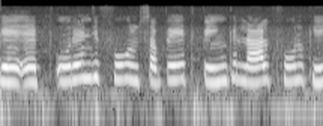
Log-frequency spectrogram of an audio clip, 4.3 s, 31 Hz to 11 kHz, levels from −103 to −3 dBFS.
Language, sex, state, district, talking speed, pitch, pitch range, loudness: Hindi, female, Punjab, Kapurthala, 125 wpm, 250 Hz, 240-270 Hz, -16 LUFS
